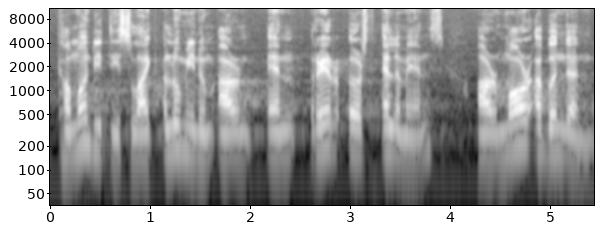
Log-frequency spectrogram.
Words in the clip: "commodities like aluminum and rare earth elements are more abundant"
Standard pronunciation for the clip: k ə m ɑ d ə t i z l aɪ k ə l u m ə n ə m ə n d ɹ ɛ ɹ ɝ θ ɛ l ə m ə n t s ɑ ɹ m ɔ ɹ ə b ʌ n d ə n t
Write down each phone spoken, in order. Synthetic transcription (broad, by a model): k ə m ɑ d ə t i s l aɪ k ə l u m ə n ə m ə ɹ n ɹ ɛ ɹ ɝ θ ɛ l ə m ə n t s ɑ ɹ m ɔ ɹ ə b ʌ n d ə n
